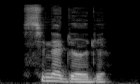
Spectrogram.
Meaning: plural of synagogue
- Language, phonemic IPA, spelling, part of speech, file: French, /si.na.ɡɔɡ/, synagogues, noun, LL-Q150 (fra)-synagogues.wav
